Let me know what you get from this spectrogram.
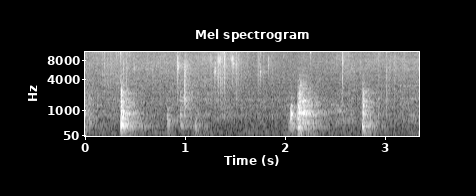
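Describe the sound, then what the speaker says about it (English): Scrambled egg frying in a pan, a quiet steady sizzle broken by a few sharp spatula scrapes and taps at uneven intervals, no talk. "Let it fry."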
